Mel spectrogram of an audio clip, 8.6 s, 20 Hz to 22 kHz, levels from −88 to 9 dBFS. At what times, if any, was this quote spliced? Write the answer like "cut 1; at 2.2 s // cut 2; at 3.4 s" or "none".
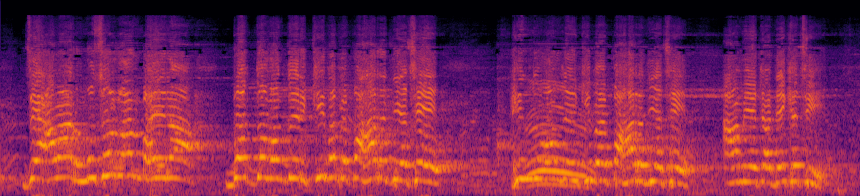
cut 1; at 5.0 s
